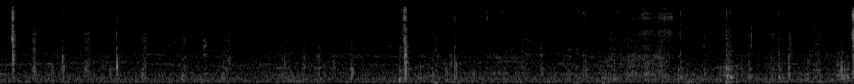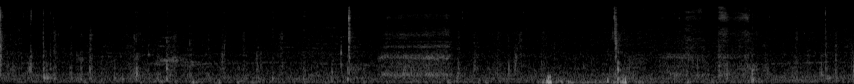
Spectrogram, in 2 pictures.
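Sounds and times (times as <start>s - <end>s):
wet mouth clicks and smacks: 0.0s - 2.2s, 3.3s - 4.6s, 6.4s - 10.0s, 10.7s - 12.2s, 14.6s - 14.9s
person chewing food: 0.0s - 17.0s.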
